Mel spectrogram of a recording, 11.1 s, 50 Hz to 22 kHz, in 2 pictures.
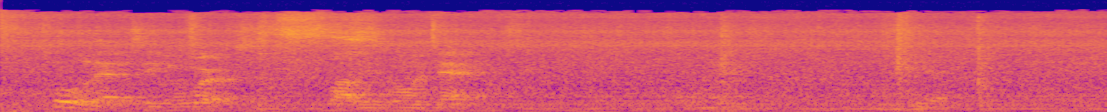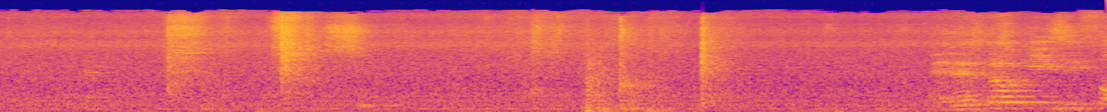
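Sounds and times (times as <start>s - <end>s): scuffle sounds: 8.0s - 8.5s
body thudding on floor: 8.2s - 9.2s.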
